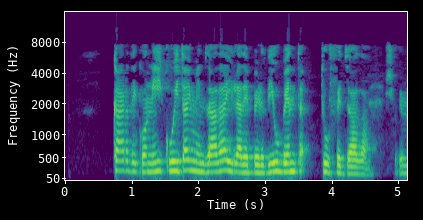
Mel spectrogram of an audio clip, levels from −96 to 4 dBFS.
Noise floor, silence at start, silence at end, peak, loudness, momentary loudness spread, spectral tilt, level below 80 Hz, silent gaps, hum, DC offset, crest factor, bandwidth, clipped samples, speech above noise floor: -69 dBFS; 0.75 s; 0 s; 0 dBFS; -13 LUFS; 9 LU; -5.5 dB/octave; -54 dBFS; none; none; under 0.1%; 14 dB; 7.8 kHz; under 0.1%; 55 dB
